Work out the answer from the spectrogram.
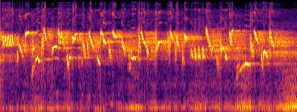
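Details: Blacktrod (black-throated canary) song, described as loud, sharp, very clear and dense: fast sequence of high whistled notes and quick up-and-down slurs, continuous throughout, with a faint low hum underneath.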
